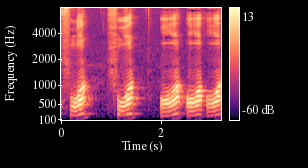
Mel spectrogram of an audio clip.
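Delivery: awful New York accent, low and very drawn out. Explaining how a letter pair is pronounced, speaker uses a bad stereotypical new york accent. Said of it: "like stereotypical Boston or New York accent".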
